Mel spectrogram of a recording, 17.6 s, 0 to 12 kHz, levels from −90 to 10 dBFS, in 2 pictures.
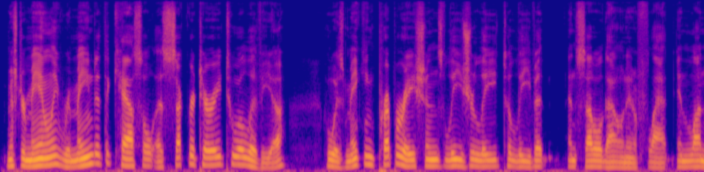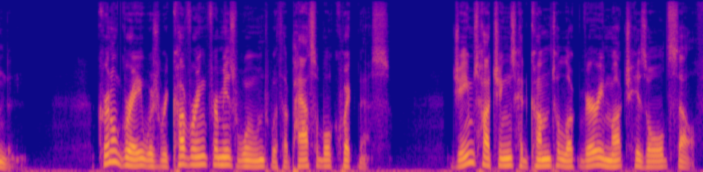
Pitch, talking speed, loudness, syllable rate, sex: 125 Hz, 165 wpm, -18 LUFS, 5.2 syllables/s, male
